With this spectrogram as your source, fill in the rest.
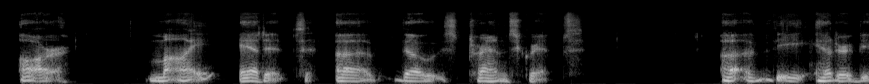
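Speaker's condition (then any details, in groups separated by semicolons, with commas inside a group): Spasmodic dysphonia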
